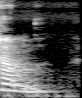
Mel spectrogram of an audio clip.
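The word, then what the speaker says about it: thumb: उसके बाद हम कहते हैं थंब. थंब, अपना थंब दिखाते हैं जब कहते हैं थंब है. इट इज़ नॉट थंब, इट इज़ थंब. थंब, B silent है इसमें, इट इज़ थंब.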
